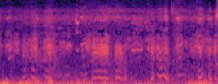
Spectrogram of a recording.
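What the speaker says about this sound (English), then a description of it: "Some more ducks." Ducks and geese at a poultry farm honking and calling repeatedly in overlapping bursts, fairly close, over outdoor background noise.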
